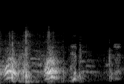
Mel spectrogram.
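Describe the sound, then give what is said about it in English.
Several dogs bark and yip in quick, overlapping bursts, sounding somewhat distant, heard from Sheep Camp at the foot of the mountains, south toward Skagway, with a brief whimpering tone fading at the end. “In the distance, south toward Skagway, he could hear dogs.”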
